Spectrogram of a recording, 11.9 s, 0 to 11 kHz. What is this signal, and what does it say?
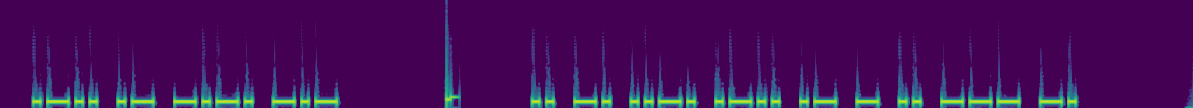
Morse code, heard as a keyed tone, about 17 wpm, 700 Hz. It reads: LACK INFLATION
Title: Sentences from Top 1100 Words - New Word Drill - 17wpm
